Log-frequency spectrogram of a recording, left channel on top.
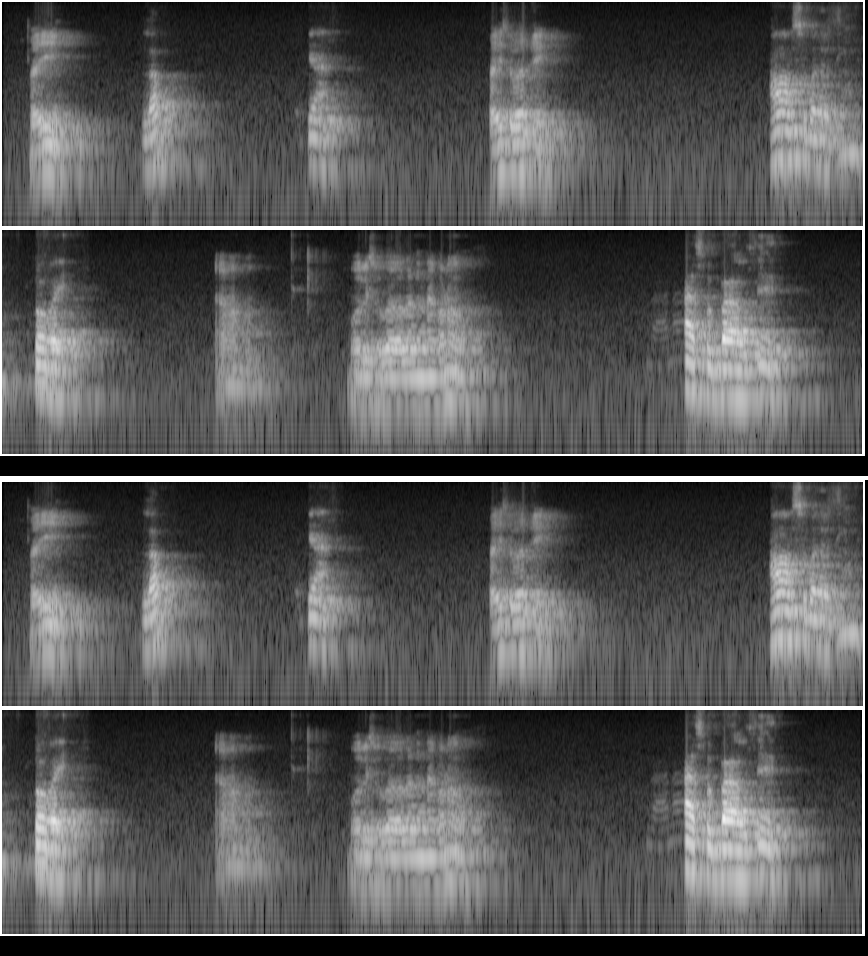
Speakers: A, on the left; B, on the right.
A: ଭାଇ
B: ହ୍ୟାଲୋ ଆଜ୍ଞା।
A: ଭାଇ ସୁବା ଯାଉଛି।
B: ହଁ ସୁବା ଯାଉଛି। ହ ଭାଇ।
A: ଓ ହୋ। ମୁଁ କହିଲି ଶୋଭା ଗଲାଣି ନା କଣ ଆଉ?
B: ଶୁଭାଯାଉଛି?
